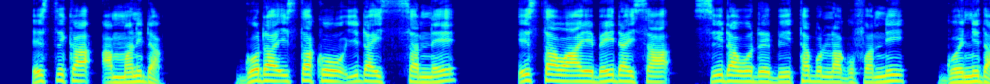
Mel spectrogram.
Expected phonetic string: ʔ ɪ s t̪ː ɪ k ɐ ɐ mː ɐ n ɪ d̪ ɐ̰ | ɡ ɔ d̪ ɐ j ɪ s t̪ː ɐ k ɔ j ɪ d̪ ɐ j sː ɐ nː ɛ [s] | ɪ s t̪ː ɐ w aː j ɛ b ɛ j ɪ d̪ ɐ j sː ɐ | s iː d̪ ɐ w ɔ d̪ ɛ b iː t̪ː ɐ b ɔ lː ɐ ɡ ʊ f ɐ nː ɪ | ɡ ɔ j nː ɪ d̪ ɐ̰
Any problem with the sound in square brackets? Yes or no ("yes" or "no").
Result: yes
